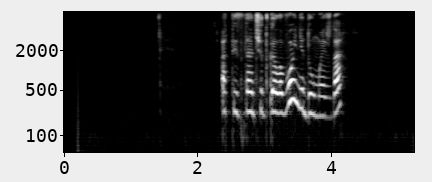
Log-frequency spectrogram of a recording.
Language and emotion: Russian, angry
